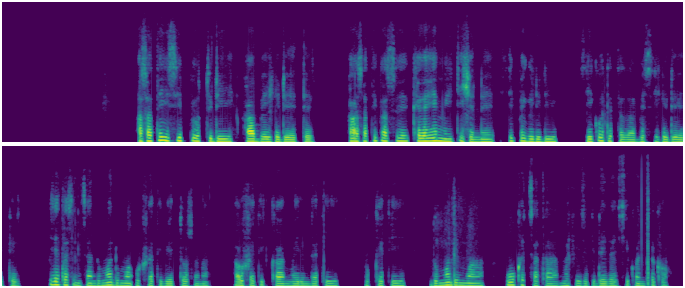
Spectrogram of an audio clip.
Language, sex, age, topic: Gamo, male, 18-24, government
